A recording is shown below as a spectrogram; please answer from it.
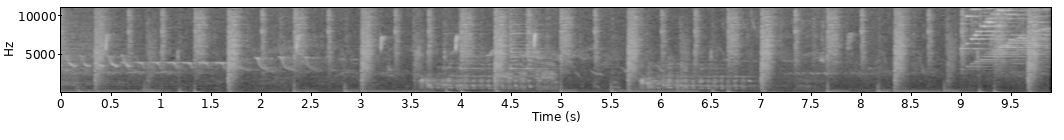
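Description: A wild turkey tom on the roost gobbles repeatedly in rattling bursts, loud and carrying across open woods, with other bird calls and sharp snaps scattered through the clip.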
